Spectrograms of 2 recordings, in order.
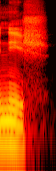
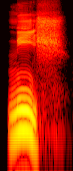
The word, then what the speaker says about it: niche: I found the right way to say niche. And this blue woman says niche.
